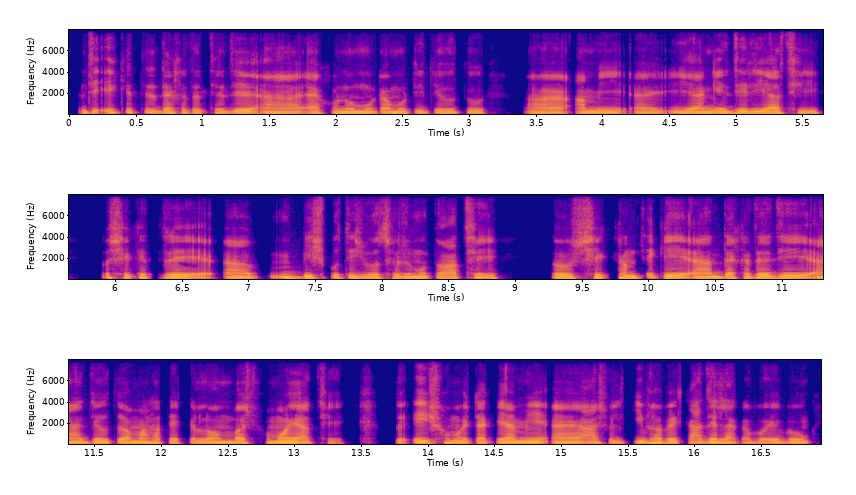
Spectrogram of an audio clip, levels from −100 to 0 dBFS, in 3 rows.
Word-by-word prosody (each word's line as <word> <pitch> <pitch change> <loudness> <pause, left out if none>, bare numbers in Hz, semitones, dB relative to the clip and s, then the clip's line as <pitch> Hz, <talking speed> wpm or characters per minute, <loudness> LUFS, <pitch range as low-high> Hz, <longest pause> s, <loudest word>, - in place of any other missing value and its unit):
জি, - - -3
এই - - +1
ক্ষেত্রে 200 -2 -4
দেখা 145 +2 -1
যাচ্ছে 145 +2 -5
যে 150 - +3
অ্যা 130 - 0 0.3
এখনো 120 +3 0
মোটামুটি 115 +1 -1
যেহেতু 110 +1 -3 0.4
অ্যা 95 - -2 0.3
আমি 105 0 +2 0.2
অ্যা 105 -1 -3 0.3
ইয়াং 115 0 +3
এজেরই 130 +2 +2
আছি। 110 -4 -5 0.4
তো - - -22
সেক্ষেত্রে 150 0 -2 0.4
আ - - +2 0.4
উম 120 - +4
২০-২৫ 115 -1 0
বছরের 120 +2 0
মতো 115 0 -2
আছে। 110 - -3 0.5
তো - - 0 0.2
সেইখান 155 +1 0
থেকে 140 - 0 0.2
অ্যা 125 - +2 0.2
দেখা 125 +1 0
যায় 125 -1 +4
যে 125 - +4 0.2
অ্যা 120 - +2
যেহেতু 135 +3 0
আমার 135 +1 +3
হাতে 130 0 -3
একটা - - -8
লম্বা 120 +2 +3
সময় 145 +4 +5
আছে, - - -13 0.5
তো - - -5 0.2
এই 160 - +5
সময়টাকে 155 -3 -1
আমি 135 0 +6
অ্যা 130 - +1 0.2
আসলে 125 - -4
কিভাবে 145 -1 +3
কাজে 115 +3 +1
লাগাবো 90 -3 -4
এবং 115 0 -1
125 Hz, 175 wpm, -23 LUFS, 115-145 Hz, 0.5 s, আমি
